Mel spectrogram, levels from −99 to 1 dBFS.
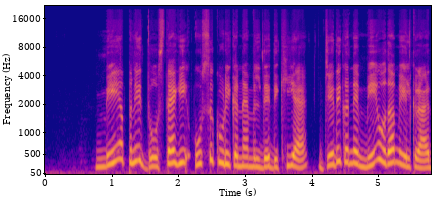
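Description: A speech recording with nothing technically wrong with it.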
